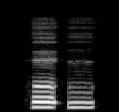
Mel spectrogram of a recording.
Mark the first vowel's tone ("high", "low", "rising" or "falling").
high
